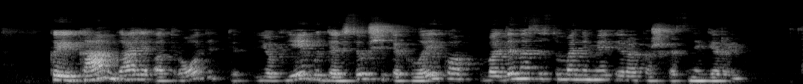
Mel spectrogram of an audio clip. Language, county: Lithuanian, Klaipėda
